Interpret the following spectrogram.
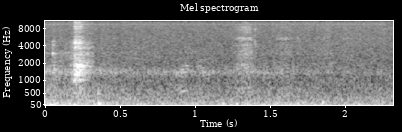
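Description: Near silence, broken by a short faint scratch just after the start and a fainter one about two-thirds of the way through.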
